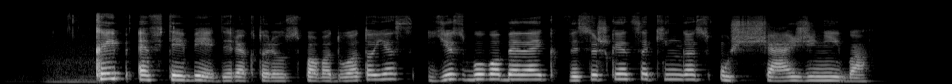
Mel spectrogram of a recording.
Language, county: Lithuanian, Kaunas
